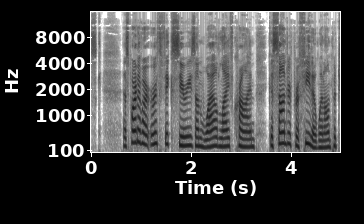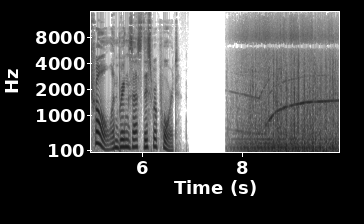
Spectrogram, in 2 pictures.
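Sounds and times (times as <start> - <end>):
speech: 0.0 - 6.8
police boat engine roar speeding along the Columbia River: 7.7 - 9.9
police boat siren wailing: 7.7 - 9.9.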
